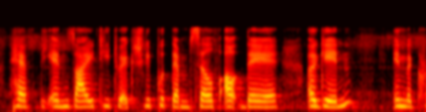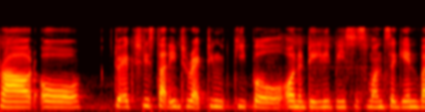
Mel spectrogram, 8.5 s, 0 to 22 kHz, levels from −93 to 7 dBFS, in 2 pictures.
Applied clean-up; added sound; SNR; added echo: neural separator model SepFormer DNS4.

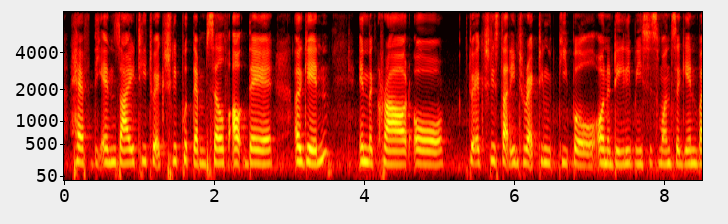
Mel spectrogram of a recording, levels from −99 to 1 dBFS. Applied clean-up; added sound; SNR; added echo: none; none; none; none.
